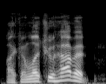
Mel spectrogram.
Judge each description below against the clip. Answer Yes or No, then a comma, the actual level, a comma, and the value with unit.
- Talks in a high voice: No, low, 135 Hz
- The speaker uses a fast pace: Yes, fast, 335 wpm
